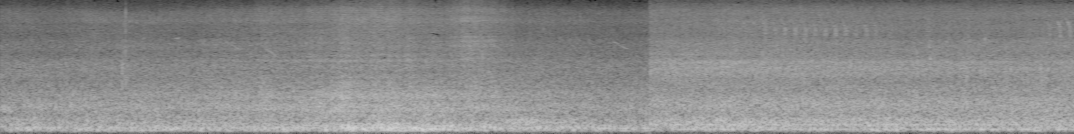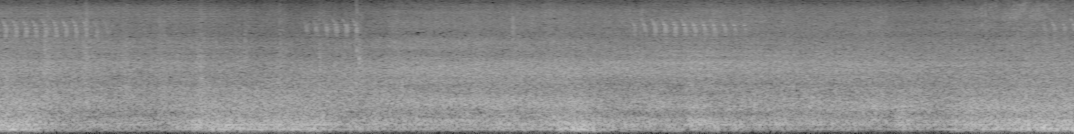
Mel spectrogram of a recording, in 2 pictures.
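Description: Waves crash and wash over rocks nearby.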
